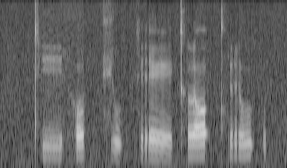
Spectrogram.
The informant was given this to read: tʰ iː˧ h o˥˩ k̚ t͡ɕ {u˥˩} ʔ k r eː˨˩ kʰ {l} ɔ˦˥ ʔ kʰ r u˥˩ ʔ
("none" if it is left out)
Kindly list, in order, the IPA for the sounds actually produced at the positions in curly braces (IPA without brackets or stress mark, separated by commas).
u˨˩, l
